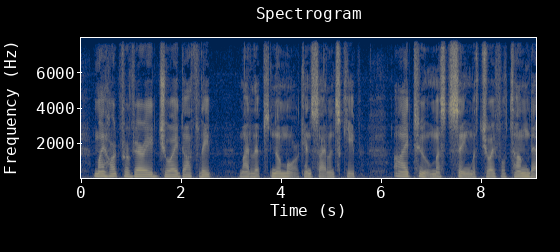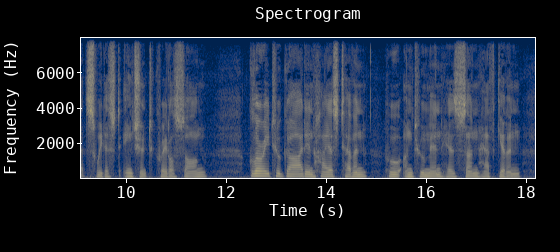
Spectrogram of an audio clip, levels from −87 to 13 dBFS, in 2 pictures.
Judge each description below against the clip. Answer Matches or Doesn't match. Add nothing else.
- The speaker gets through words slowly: Matches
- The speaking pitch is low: Matches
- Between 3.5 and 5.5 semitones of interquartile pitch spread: Doesn't match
